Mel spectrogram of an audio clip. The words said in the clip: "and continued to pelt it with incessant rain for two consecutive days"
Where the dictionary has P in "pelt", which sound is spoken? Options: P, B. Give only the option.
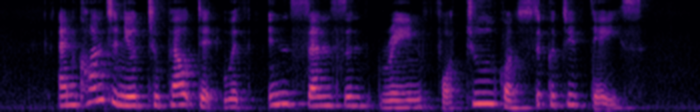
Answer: P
